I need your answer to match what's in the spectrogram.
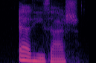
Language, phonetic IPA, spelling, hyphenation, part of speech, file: Hungarian, [ˈɛlɦiːzaːʃ], elhízás, el‧hí‧zás, noun, Hu-elhízás.ogg
- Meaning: obesity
